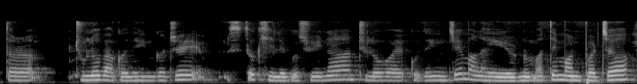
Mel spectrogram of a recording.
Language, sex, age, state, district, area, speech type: Nepali, female, 18-30, West Bengal, Kalimpong, rural, spontaneous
